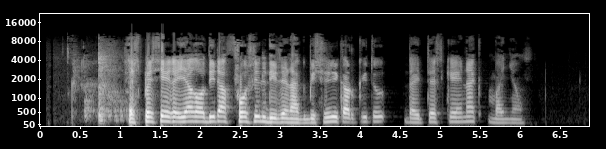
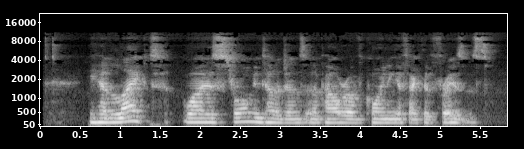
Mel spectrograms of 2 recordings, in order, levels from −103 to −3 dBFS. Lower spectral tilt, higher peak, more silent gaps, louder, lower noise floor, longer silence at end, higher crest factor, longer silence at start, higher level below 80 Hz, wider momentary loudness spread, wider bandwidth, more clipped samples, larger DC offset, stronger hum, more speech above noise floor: about the same, -6 dB/octave vs -6 dB/octave; about the same, 0 dBFS vs -2 dBFS; neither; about the same, -17 LUFS vs -19 LUFS; first, -79 dBFS vs -44 dBFS; first, 0.85 s vs 0.25 s; about the same, 18 dB vs 16 dB; first, 0.4 s vs 0.15 s; about the same, -58 dBFS vs -54 dBFS; first, 18 LU vs 12 LU; about the same, 10.5 kHz vs 10.5 kHz; neither; neither; neither; first, 62 dB vs 25 dB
